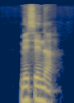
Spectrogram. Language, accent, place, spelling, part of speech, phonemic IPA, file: French, France, Lyon, mécénat, noun, /me.se.na/, LL-Q150 (fra)-mécénat.wav
- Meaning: sponsorship, patronage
